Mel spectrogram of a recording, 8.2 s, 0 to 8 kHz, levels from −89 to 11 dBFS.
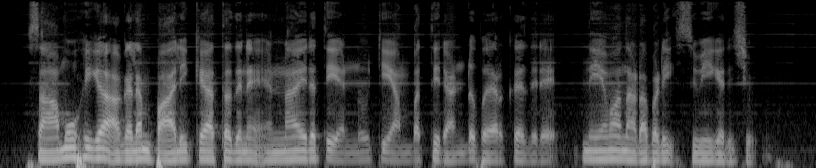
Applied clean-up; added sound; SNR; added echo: neural separator model SepFormer DNS4.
